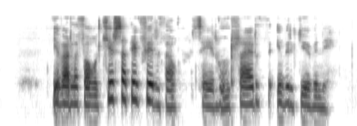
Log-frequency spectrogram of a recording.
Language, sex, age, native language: Icelandic, female, 40-49, Icelandic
